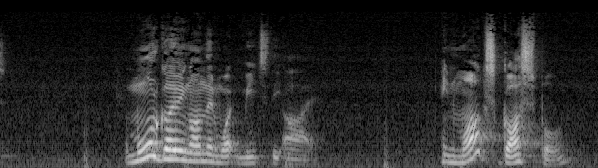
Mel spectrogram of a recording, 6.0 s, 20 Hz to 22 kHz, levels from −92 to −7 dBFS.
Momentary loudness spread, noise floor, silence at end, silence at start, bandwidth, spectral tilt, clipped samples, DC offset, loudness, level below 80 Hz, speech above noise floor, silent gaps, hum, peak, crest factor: 19 LU; -60 dBFS; 0.3 s; 0 s; 16.5 kHz; -3.5 dB/octave; under 0.1%; under 0.1%; -27 LUFS; -64 dBFS; 33 dB; none; none; -10 dBFS; 20 dB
